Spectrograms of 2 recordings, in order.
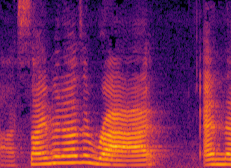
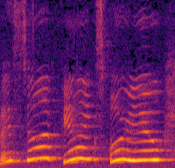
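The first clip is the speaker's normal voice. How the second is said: mock lovesick confession; 11 semitones higher than usual. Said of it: "where they're still like".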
